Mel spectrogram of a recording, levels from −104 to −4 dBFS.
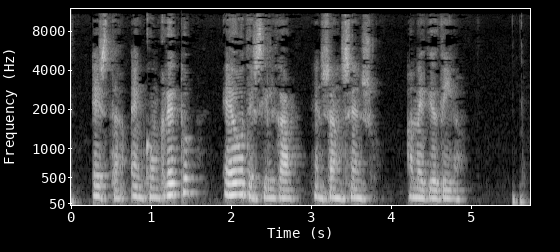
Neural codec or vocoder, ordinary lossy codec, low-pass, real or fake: none; AAC, 32 kbps; 10.8 kHz; real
